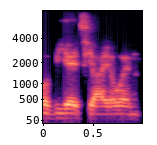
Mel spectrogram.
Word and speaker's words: Oveition: So Ovation, of course, it's spelled Oveition, but from what you're hearing, of course, it sounds like Ovation, and that's the root word for it. It's just a different spelling for that same pronunciation.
